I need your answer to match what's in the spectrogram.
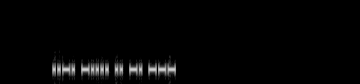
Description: Morse code, heard as a keyed tone, about 52 wpm, 700 Hz. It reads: F6INO
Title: DXCC-100 Call Signs - 5 Characters - Repeated 2x - 50wpm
